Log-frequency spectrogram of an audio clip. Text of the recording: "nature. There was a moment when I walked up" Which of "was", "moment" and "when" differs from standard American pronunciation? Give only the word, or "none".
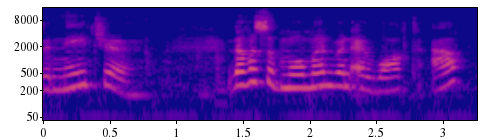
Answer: was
